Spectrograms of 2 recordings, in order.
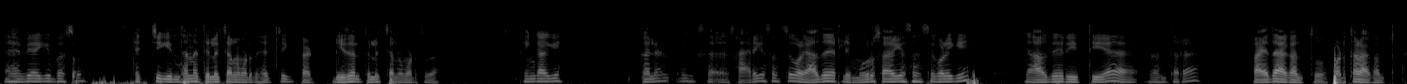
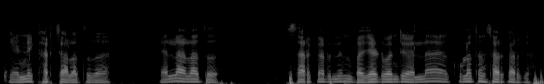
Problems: low volume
